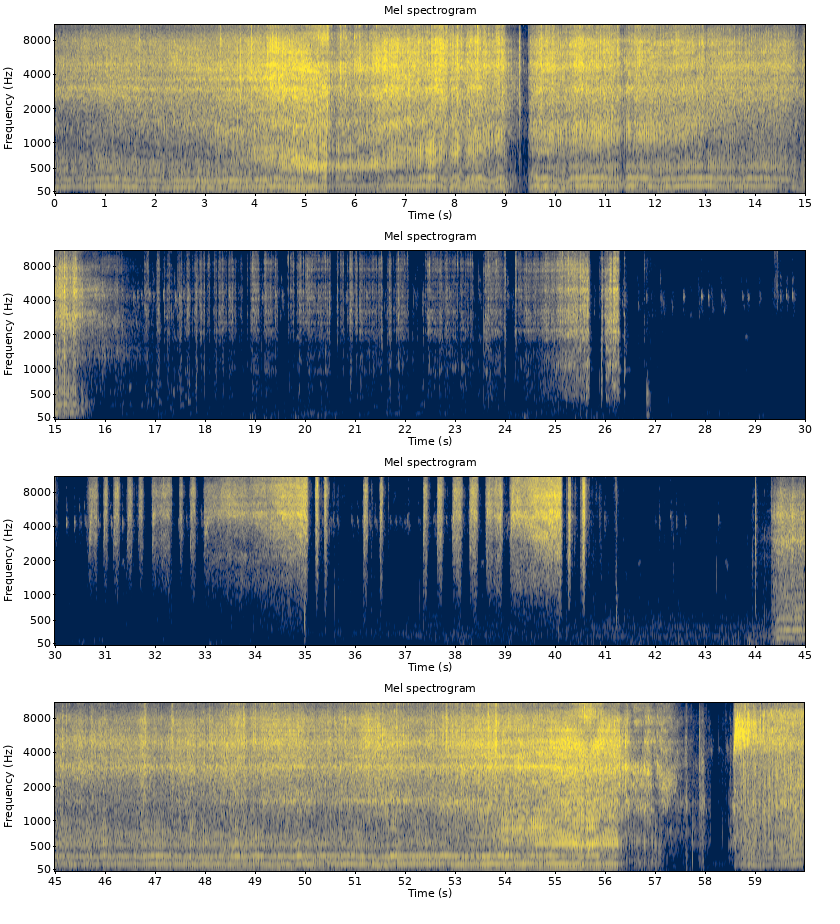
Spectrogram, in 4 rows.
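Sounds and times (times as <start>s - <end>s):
engine starting and running: 0.0s - 19.1s, 44.0s - 59.9s
rustling and clicking handling noises: 16.6s - 27.1s.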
